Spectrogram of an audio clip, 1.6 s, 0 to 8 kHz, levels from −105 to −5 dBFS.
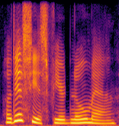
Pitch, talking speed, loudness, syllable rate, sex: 230 Hz, 150 wpm, -17 LUFS, 5.0 syllables/s, female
